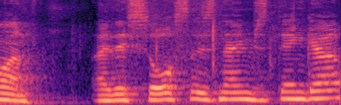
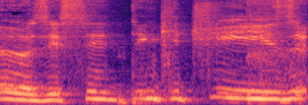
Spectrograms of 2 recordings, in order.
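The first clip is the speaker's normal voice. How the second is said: put-on silly French-accented voice; 2 semitones higher than usual. Recalling childhood sleepovers with friends, French accent. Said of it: "do like do a French accent".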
